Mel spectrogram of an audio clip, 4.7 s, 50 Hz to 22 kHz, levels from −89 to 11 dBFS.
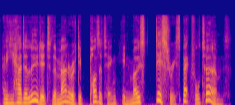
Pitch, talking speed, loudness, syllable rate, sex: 155 Hz, 165 wpm, -17 LUFS, 5.1 syllables/s, male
